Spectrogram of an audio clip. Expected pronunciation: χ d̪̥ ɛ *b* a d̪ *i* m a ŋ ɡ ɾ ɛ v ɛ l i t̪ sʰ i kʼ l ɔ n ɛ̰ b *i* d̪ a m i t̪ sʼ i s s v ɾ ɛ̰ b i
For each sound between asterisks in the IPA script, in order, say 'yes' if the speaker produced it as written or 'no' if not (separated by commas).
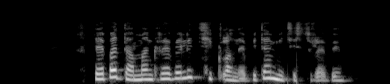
yes, no, yes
